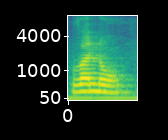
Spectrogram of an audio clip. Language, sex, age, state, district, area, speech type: Sindhi, female, 18-30, Gujarat, Surat, urban, read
